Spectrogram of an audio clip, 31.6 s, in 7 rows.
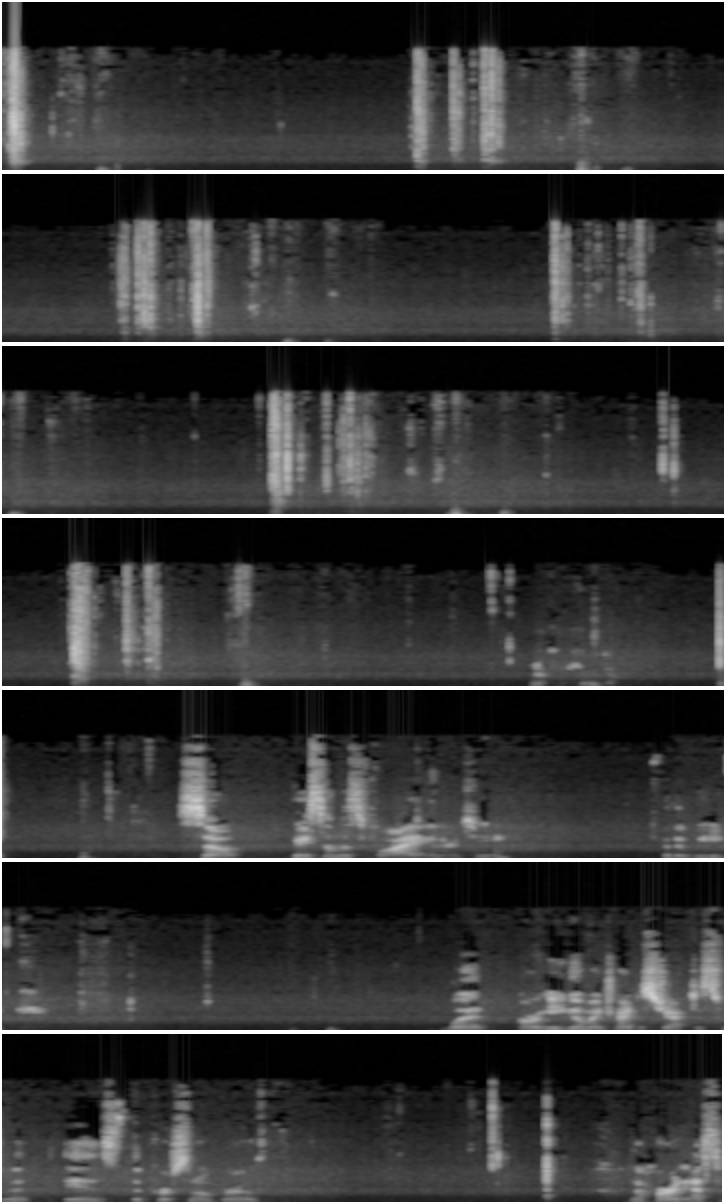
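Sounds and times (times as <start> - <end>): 
tarot cards being shuffled and drawn: 0.0 - 1.0, 2.6 - 4.0, 5.2 - 6.7, 8.0 - 9.4, 10.7 - 12.4, 14.0 - 15.3
speech: 17.0 - 17.5, 19.3 - 21.4, 22.2 - 22.9, 25.4 - 28.8, 31.0 - 31.5.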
